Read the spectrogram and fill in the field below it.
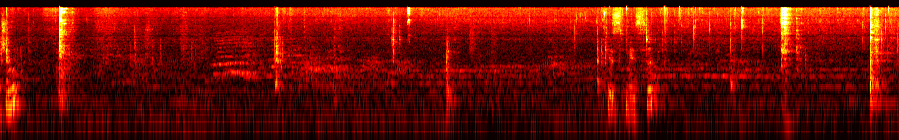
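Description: Nuts sizzle and crackle softly in hot oil.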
